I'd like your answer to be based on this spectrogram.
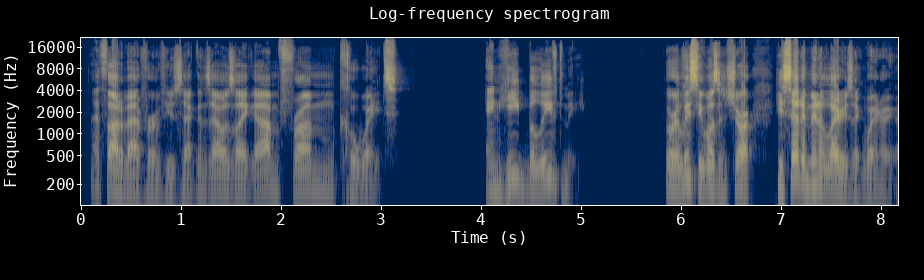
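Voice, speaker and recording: A man from New York telling poker table stories in a wry, exasperated way, with short laughs. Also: medium pitch. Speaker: poker vlogger. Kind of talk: casual storytelling monologue.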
